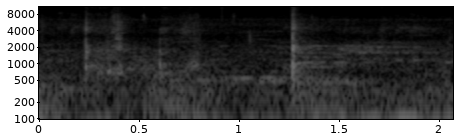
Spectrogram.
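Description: Spoon stirring thick cake batter in a ceramic bowl, with a few faint clicks of the spoon against the bowl.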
